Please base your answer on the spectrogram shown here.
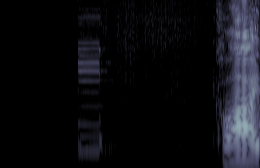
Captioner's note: beep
